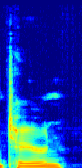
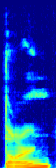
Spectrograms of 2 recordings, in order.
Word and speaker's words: Tairn: but the Gaelic pronunciation of this one is Tharn. Or, you know, we're going to give it a hard T. I'm gonna go with Tharn.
